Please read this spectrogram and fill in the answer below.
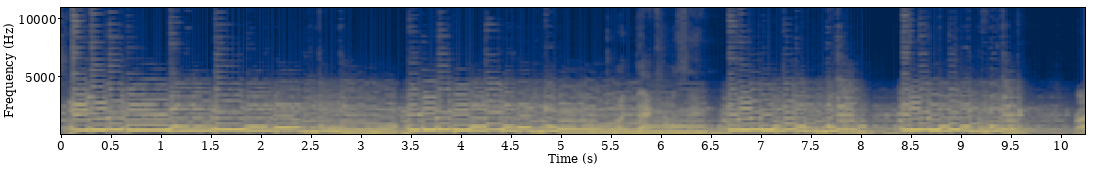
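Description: Telecaster-style electric guitar playing a picked single-note melodic line, a bluegrass banjo-style lick, with a few slides between notes. The notes run continuously and stop just before the end.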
